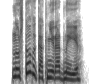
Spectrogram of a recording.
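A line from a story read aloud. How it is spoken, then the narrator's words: Wry snort. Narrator (Russian): хмыкнула Изанна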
